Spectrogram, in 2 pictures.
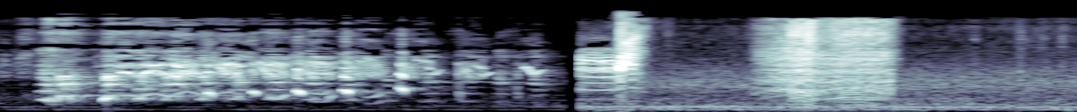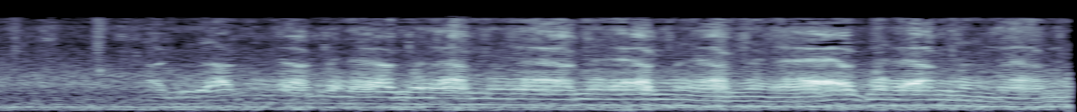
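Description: Domestic cats vocalising: first a run of quick, wavering mewing calls from a cat offered food on a spoon, then another cat gives a short hiss followed by a long, drawn-out yowl that slowly falls in pitch as a finger touches its face.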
